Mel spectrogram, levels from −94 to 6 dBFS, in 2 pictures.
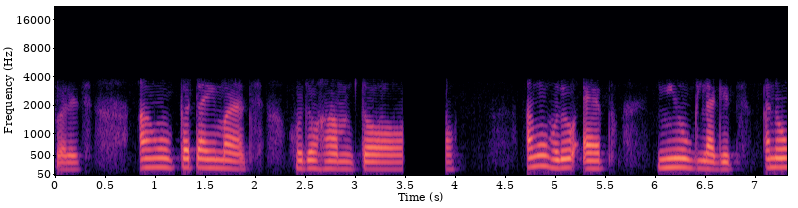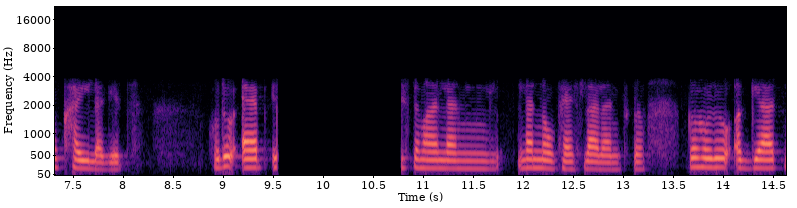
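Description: G.729 codec damage runs through the whole speech clip. The line is confined to roughly 250 Hz to 3.7 kHz, with nothing above 3.8 kHz, which fits 8 kbit/s G.729. The speech is rebuilt from a vocal tract filter, pitch prediction and sparse pulses, so it sounds plainly rough and synthetic.

A playback stall from 3.47 to 3.90 s cuts the sound off mid-flow for about 0.44 s. The player was likely starved of data or blocked before output resumed.

Time-compressed catch-up follows from 3.90 to 5.64 s. The player drains its backlog by cutting and cross-fading small pieces, so the speech runs about 1.25 times faster at normal pitch and sounds hurried.

A second playback stall begins at 9.53 s, just after "होदो एपु", and lasts until 10.78 s. This silence of about 1.25 s has the same likely cause, an underrun or a blocked playback thread.

Time-compressed catch-up then runs from 10.78 to 13.78 s at about 1.15 times speed. 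The pitch stays steady, but the audio sounds rushed.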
